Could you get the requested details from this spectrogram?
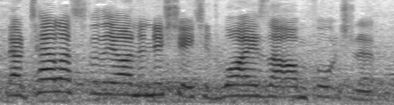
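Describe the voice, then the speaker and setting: A woman's voice: sits high, fast. A woman hosting a podcast, interviewing farmers at a busy meeting in a cheerful, chatty way. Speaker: podcast host. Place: busy farming union meeting venue. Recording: crowd chatter behind.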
